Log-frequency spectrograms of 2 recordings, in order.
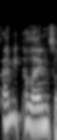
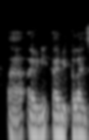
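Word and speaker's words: omipalone: Omipolones, or HPs, although it's spelt with an O, omipolones were gay men.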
